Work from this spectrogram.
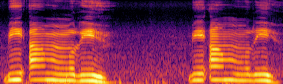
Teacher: کھڑا زیر کو ختم کر کے ہا کو ساکن کر کے پڑھیں گے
